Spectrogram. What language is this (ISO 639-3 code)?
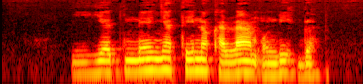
luo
